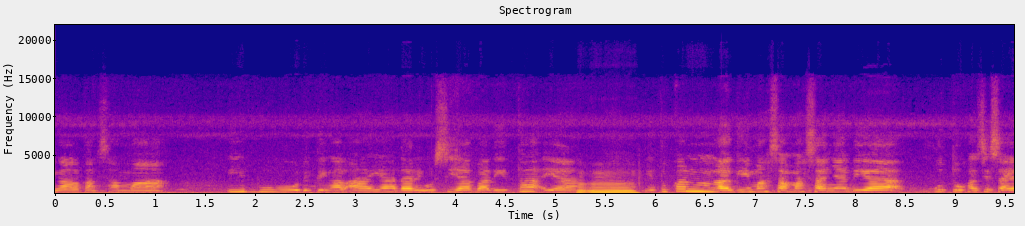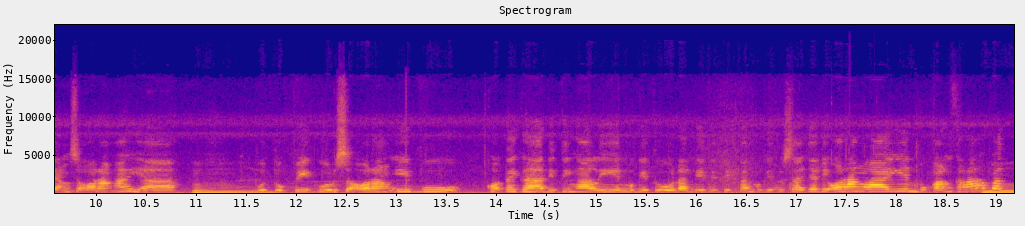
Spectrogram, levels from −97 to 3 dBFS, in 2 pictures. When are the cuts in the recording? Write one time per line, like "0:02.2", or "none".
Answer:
none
